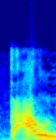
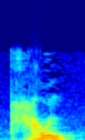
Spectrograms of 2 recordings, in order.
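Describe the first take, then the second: First: The first consonant is tense. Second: The first consonant is not tense. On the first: The speaker calls it wrong. "이렇게 하지 않는다는 얘기예요" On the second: The speaker calls it right. "이렇게 하시면 되고요"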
